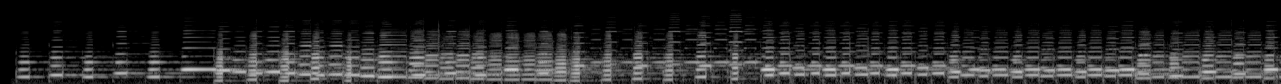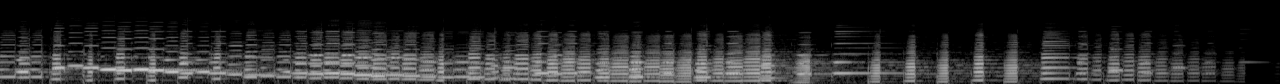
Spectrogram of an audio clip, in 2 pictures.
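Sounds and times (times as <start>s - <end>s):
accordion playing a piece in F major: 0.2s - 25.4s.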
